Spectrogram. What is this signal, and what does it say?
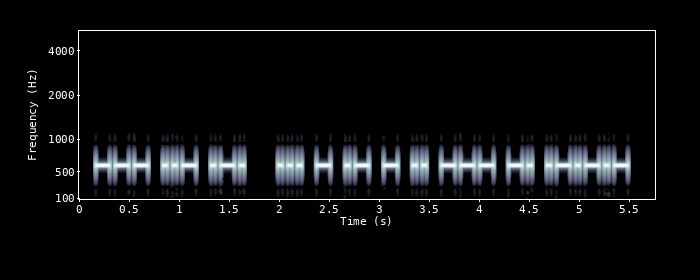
Morse code, heard as a keyed tone, about 25 wpm, 600 Hz. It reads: OUR STATION.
